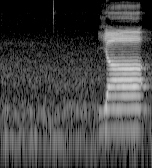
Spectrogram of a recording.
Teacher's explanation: یا یہ حرف شجریہ ہے، اس کا مخرج ہے زبان کے درمیان اور تالو کے درمیان سے ادا ہوتا ہے۔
